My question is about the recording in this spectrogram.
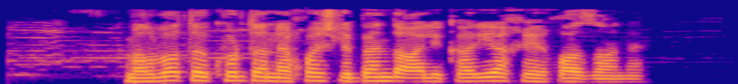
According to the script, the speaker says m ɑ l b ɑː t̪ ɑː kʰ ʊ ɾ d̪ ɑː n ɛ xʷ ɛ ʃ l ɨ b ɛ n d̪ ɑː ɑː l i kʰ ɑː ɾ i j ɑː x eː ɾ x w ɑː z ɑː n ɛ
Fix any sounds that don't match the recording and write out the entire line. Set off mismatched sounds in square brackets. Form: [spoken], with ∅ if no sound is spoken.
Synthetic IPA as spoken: m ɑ l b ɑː t̪ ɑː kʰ ʊ ɾ d̪ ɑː n ɛ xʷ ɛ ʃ l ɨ b ɛ n d̪ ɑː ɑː l i kʰ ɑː ɾ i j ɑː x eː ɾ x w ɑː z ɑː n ɛ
